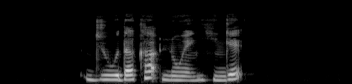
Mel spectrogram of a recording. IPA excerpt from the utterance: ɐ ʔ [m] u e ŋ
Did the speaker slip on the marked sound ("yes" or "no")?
yes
